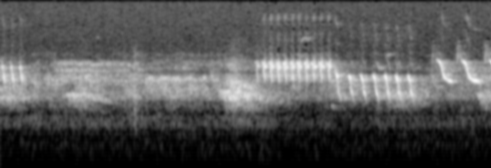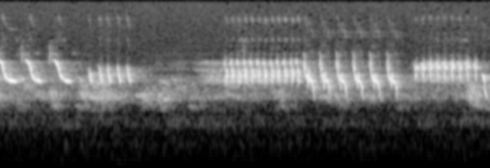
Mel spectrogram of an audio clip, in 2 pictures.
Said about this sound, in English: rated the highest for having a calmative restorative effect were the dunnock, and close behind was the green finch. Now, I will play both of these bird sounds back to back for you so you can hear what I mean and see what kind of effect it has on you.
